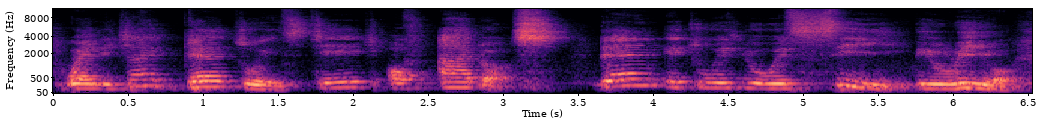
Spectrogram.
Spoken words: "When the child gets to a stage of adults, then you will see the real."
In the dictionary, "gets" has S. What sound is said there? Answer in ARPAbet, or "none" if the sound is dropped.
none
